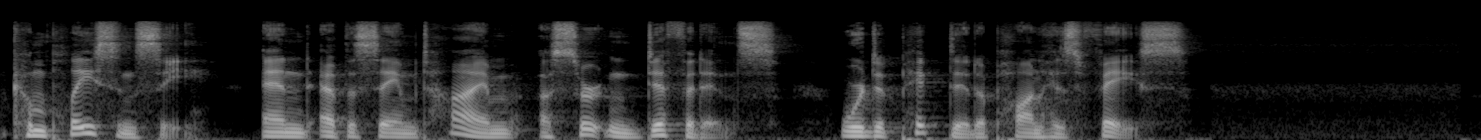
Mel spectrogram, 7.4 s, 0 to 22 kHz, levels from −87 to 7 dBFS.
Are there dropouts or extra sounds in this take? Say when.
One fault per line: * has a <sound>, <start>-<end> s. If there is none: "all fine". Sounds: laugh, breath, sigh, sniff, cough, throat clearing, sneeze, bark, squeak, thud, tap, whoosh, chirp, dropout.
all fine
